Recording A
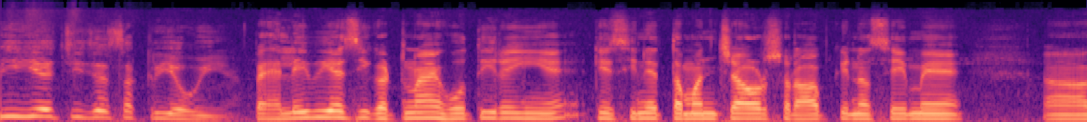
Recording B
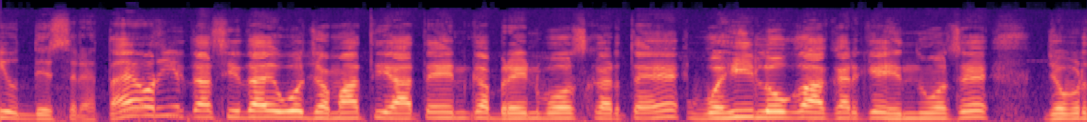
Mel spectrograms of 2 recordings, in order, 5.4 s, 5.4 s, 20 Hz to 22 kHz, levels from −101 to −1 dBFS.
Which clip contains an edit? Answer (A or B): A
